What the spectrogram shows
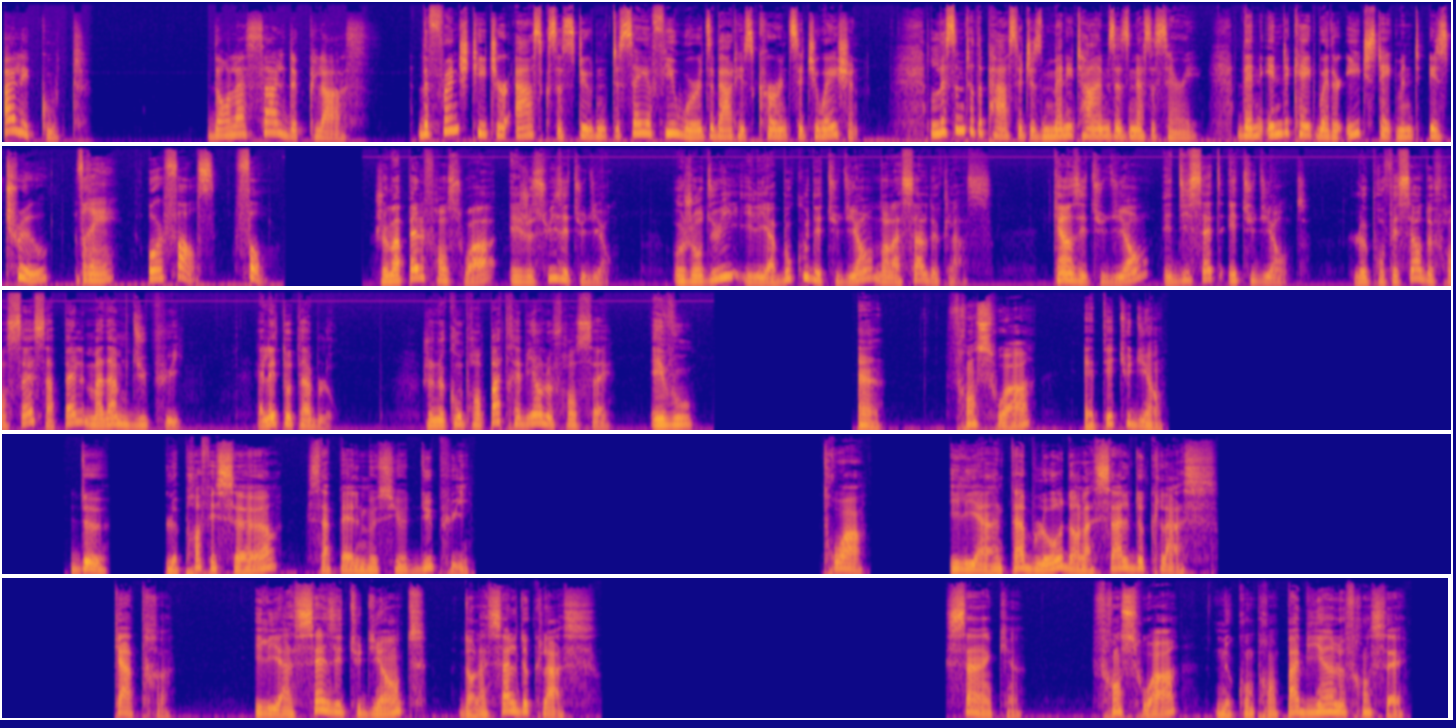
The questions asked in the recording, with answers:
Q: François est étudiant.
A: 1. Vrai.

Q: Le professeur s'appelle Monsieur Dupuis.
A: 2. Faux.

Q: Il y a un tableau dans la salle de classe.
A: 3. Vrai.

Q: Il y a 16 étudiantes dans la salle de classe.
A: 4. Faux.

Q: François ne comprend pas bien le français.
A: 5. Vrai.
